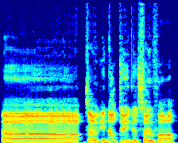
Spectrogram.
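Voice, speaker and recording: A man's voice: on the high side, lively intonation, drawn-out words, sharp tone, clear, resonant tone. A man hosting a casual, off-the-cuff review commentary, blunt, opinionated and sweary, rambling and repeating words as he goes. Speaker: host reviewing audio drama releases.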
